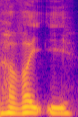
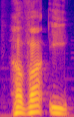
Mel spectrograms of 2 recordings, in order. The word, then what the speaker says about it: Hawaii: VA e so so the w-a-i is Vai because it's and then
